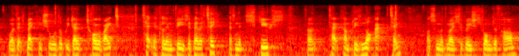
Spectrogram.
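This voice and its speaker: A British man giving an earnest, measured and wordy speech as a member of parliament in a formal debate. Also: medium pitch. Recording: echoey room, faint background noise.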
